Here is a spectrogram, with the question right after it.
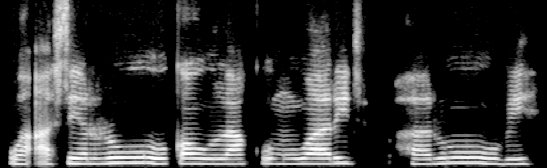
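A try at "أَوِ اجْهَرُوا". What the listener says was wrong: Awij, bukan warij. Awij.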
